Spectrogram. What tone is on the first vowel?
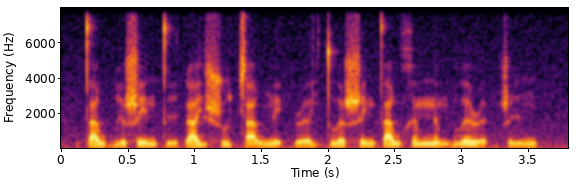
rising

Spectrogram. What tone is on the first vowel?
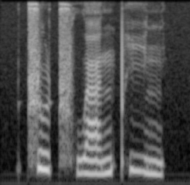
falling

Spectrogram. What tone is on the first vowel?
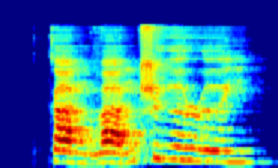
low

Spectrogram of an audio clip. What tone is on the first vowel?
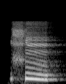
falling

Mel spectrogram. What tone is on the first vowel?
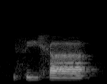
low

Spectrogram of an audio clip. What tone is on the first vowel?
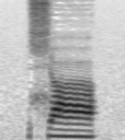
high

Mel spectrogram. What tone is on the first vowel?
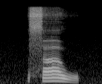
falling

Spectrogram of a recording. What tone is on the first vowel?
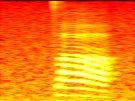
falling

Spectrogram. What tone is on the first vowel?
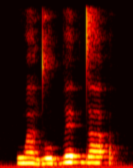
falling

